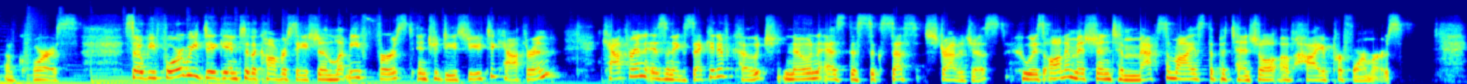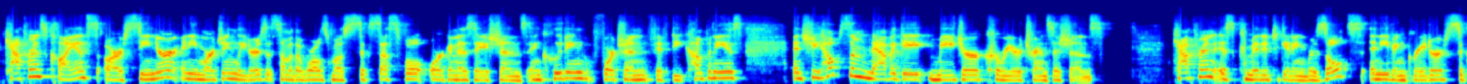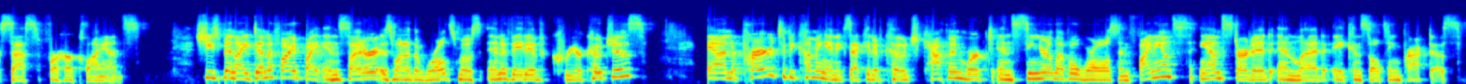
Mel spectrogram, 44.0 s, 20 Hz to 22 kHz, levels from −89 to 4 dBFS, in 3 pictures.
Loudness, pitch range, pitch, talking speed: -18 LUFS, 180-235 Hz, 200 Hz, 155 wpm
